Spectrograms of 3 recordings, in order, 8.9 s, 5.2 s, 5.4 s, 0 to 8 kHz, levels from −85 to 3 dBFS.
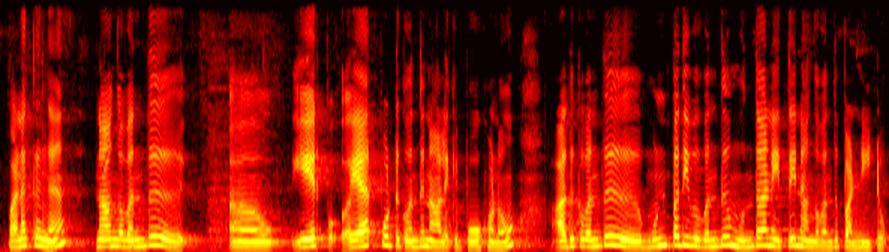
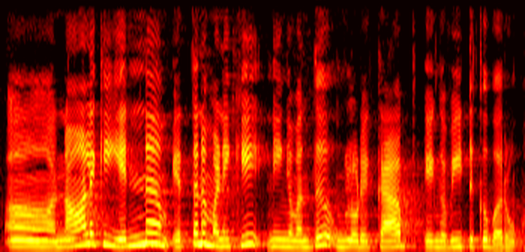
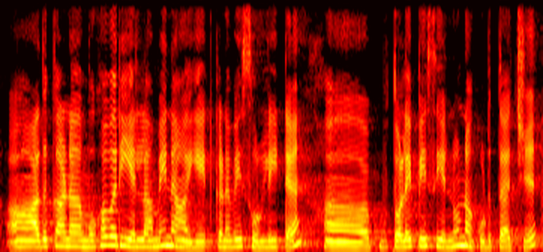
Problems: none marked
